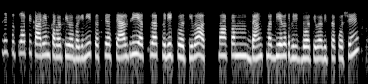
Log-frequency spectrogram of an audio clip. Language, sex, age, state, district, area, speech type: Sanskrit, female, 30-45, Karnataka, Bangalore Urban, urban, conversation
